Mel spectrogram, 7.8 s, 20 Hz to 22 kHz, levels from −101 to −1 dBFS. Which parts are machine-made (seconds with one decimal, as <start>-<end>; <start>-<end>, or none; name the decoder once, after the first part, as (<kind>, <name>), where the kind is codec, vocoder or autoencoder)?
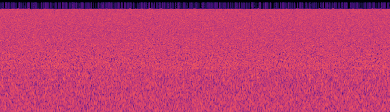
none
